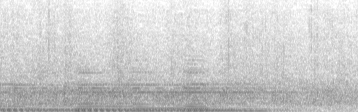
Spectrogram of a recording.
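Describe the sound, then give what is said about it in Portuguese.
A church audience applauds in praise of God after a prayer, a dense, steady wash of clapping, fairly loud throughout, with a sustained low musical chord humming underneath that fades toward the end. “Se você crê, diga amém e dê uma salva de palmas bem forte a ele, porque ele é bom, ele está na casa, ele está neste lugar.”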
